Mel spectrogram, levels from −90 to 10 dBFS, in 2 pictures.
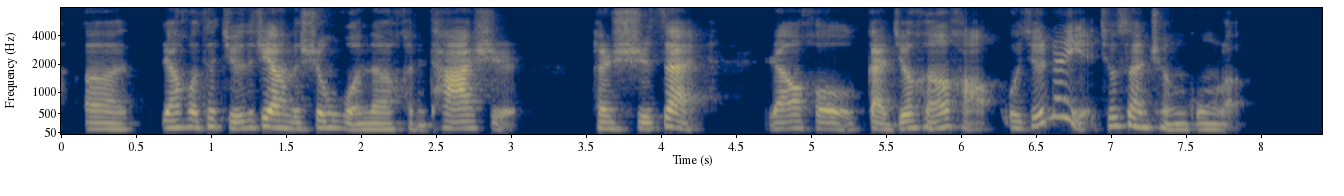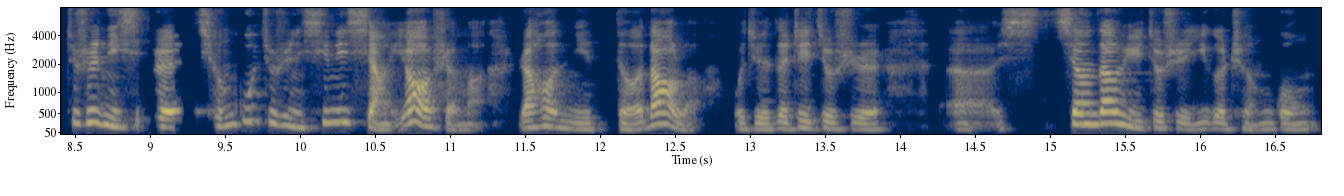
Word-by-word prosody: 呃， 135 -2 -2 0.2
然 175 0 +1
后 180 -1 -1
他 190 - -4
觉 155 -5 -3
得 170 - -7
这 180 - +2
样 170 -3 +7
的 145 - -5
生 165 +3 -1
活 130 - -1
呢 130 0 -2
很 125 -4 -12
踏 155 +1 +6
实、 - - -5 0.5
很 150 -2 -1
实 145 0 -1
在， 145 - +4 0.4
然 150 +2 0
后 150 -4 -1
感 135 -2 +1
觉 155 +4 +1
很 165 +2 0
好， - - -6
我 160 - -5
觉 200 - -4
得 - - -15
那 430 -1 0
也 - - -2
就 205 - -7
算 185 -3 0
成 145 -8 -5
功 130 0 -6
了。 - - -12 0.5
就 275 - -5
是 295 +1 +3
你 220 -7 0
心 180 - -5
对， 275 - +9 0.3
成 205 +5 -5
功 320 +4 -8
就 285 -4 -4
是 225 -4 -6
你 180 - -4
心 230 +13 -4
里 295 - +1
想 290 0 +2
要 - - +7
什 - - -6
么， - - -12 0.2
然 170 +1 +2
后 195 0 +2
你 135 -5 -8
得 - - -1
到 - - +7
了， - - -8 0.2
我 - - -10
觉 135 0 -5
得 145 +3 -3
这 155 +2 -3
就 150 -2 -5
是， 135 -1 -4 0.4
呃， - - -11
相 260 -1 +1
相 250 - +3
当 270 -2 +7
于 175 -6 -2
就 155 0 -6
是 155 -3 -6
一 135 +3 -9
个 140 -1 -3
成 135 -1 -10
功。 130 0 -7
155 Hz, 260 characters per minute, -23 LUFS, 135-190 Hz, 0.5 s, 对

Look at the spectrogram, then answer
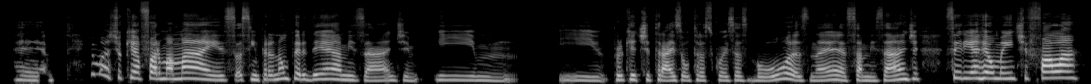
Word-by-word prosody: É. 200 -2 -5 0.6
Eu 480 -2 -6
acho 335 -6 -4
que 310 - -4
a 285 - +3
forma 260 -2 +3
mais, 250 -6 +4
assim, 215 +1 -2
pra 215 0 -3
não 255 +3 0
perder 235 -1 0
a - - +5
amizade 185 -2 -3 0.2
e 200 -1 -6 0.8
e 185 -3 -7
porque 210 +1 -1
te 210 0 -5
traz 185 +1 +1
outras 185 0 -6
coisas 190 -1 -6
boas, 185 +2 -1
né, 190 +4 0
essa 185 0 -3
amizade, 190 +8 +1 0.3
seria 280 -2 +1
realmente 275 -1 +1
falar. 300 +2 +6
210 Hz, 150 wpm, -23 LUFS, 190-260 Hz, 0.8 s, falar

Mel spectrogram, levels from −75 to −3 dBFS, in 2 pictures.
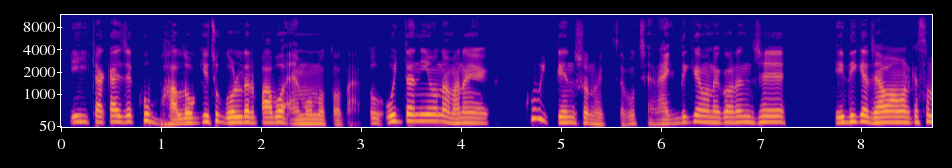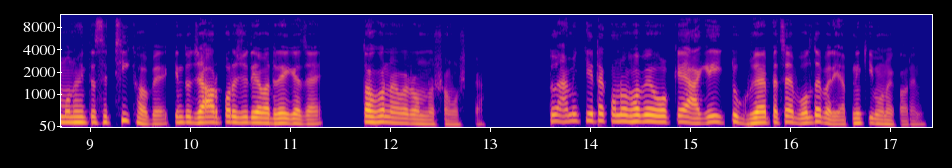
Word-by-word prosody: এই 180 - -1
টাকায় 175 +1 +1
যে 185 - +1
খুব 210 -3 +1 0.2
ভালো 125 +4 +2
কিছু 180 +2 0
গোল্ডের 160 0 +4
পাবো 155 +1 +3 0.2
এমনও 125 0 -1
তো - - -6
না। - - -16
তো - - -10 0.2
ওইটা 195 +1 +3
নিয়েও 200 0 +2
না 175 - +2
মানে 150 +2 0 0.6
খুবই 270 -1 -2
টেনশন 155 -3 -2
হইচ্ছে 105 - -12
বুঝছেন। 125 -2 -11
একদিকে 160 +8 -4
মনে 160 -1 -1
করেন 165 +1 0
যে 175 0 +1 0.7
এইদিকে 180 +3 +2
যাওয়া 160 +1 +5
আমার 165 -1 +2
কাছে 165 +3 -3
মনে 165 0 +3
হইতেছে 165 +1 -1
ঠিক 215 -3 -1
হবে। 125 0 -2
কিন্তু 165 0 -1
যাওয়ার 160 0 +5
পরে 170 -2 +3
যদি 155 0 +2
আবার 145 -2 +3
রেগে 135 -2 +2
যায়, 125 +1 -4 0.4
তখন 175 0 +6
আবার 140 -1 -1
অন্য 120 -1 -4
সমস্যা। 100 +2 -12 0.7
তো - - -6
আমি 200 +2 -2
কি - - -33
এটা 210 0 +1
কোনভাবে 190 0 +4 0.2
ওকে 175 +2 -3
আগেই 160 +6 0
একটু 185 +5 -2
ঘুরায়ে-পেঁচায়ে 160 +3 +3
বলতে 150 +5 +2
পারি, 115 - -1
আপনি 140 - -2
কি 150 - -6
মনে 115 -3 -4
করেন? 100 0 -13
160 Hz, 200 wpm, -22 LUFS, 140-175 Hz, 0.7 s, তখন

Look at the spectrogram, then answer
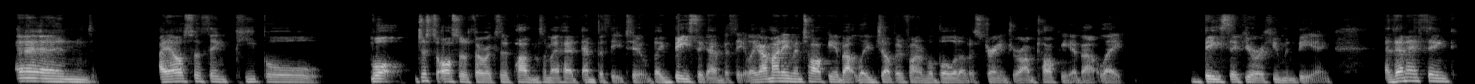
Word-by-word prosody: And 130 -7 +4 0.7
I 120 +1 +6
also 140 +1 +3
think 120 -2 -5
people, 110 -5 -5 0.5
well, 140 0 +3
just 165 -1 0
also 125 -3 +4
throw 105 0 0
it 100 - -1
'cause 100 - -12
it 105 -1 -5
popped 110 -2 +3
into 105 +1 -6
my 100 0 0
head, 95 -4 0
empathy 105 -3 -4
too, - - -7
like 100 +1 -2
basic 120 -6 +3
empathy. 90 -3 -5
Like 105 +2 -2
I'm 130 - +6
not 145 0 +6
even 130 -3 +2
talking 125 -1 +2
about 110 0 +1
like 105 0 -2
jump 100 - -2
in 100 - -4
front 105 -3 -3
of 95 - -8
a - - -4
bullet 100 0 -2
of - - -11
a - - -9
stranger. - - -4
I'm - - -3
talking - - -4
about - - -5
like - - -4 0.8
basic 115 -3 +3
you're 105 -4 0
a - - -3
human 95 -3 -6
being, - - -8 0.5
and 110 - -2
then 150 +5 +6
I 165 -1 +2
think 145 -4 -2
115 Hz, 205 wpm, -24 LUFS, 105-130 Hz, 0.8 s, I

